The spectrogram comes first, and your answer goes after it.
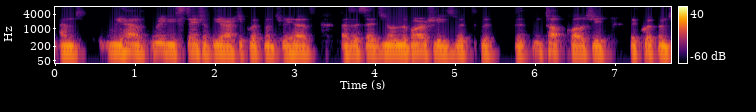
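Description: Mellow, even-toned west of Ireland man. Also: lowish voice, low-quality recording. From Galway, west of Ireland. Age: middle-aged. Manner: measured, hesitant repetition of words, frequent 'you know'. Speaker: marine scientist guest. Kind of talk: conversational interview explanation.

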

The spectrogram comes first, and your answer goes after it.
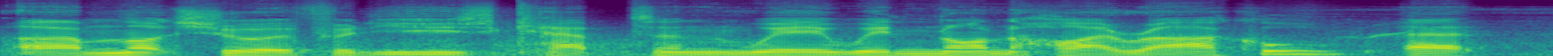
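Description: A man's voice: mid-range voice, fairly even intonation, moderate pace. An Australian man giving an interview as an organisation's representative, articulate with dry humour. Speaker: charity representative being interviewed. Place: outside area of a conference venue. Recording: faint outdoor background noise at event.

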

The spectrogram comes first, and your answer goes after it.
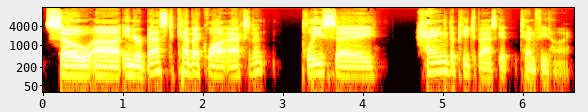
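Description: Man, low voice, podcast host, playful, stumbles and restarts often. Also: slow pace, fairly bright tone. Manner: playful, with frequent restarts and fillers. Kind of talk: conversational interview.

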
